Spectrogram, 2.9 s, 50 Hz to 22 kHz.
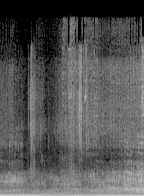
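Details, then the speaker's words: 1982 AMC Concord, microphone at the rear bumper by a new welded muffler: a steady, deep, even drone at idle with no ticking or puffing. Loud at the tail but not leaking; normal exhaust note, though a slight leak remains at the front flange. "that bumper sucks because it's awfully loud back here but at least it's not leaking so you'll be in the car you won't even hear it"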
